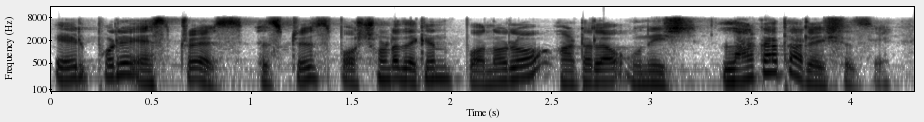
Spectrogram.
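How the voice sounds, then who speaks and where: High-voiced man tutoring exam questions. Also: lively intonation, lo-fi sound. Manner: mixes Bengali and English, many filler pauses, repeats himself. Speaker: online English literature tutor. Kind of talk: exam-prep lecture going through a question list.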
